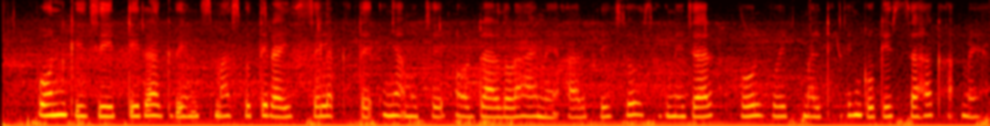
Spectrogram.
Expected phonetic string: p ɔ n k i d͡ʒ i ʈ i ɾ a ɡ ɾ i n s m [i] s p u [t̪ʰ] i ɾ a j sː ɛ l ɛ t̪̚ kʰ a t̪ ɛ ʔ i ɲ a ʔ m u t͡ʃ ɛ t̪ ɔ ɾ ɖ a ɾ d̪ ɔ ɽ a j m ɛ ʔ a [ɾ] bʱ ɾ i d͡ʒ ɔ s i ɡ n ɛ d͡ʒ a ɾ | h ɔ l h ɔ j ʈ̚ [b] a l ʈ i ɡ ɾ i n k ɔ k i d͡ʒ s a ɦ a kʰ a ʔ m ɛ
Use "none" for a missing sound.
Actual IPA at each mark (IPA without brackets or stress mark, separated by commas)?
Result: a, t̪, ɾ, m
